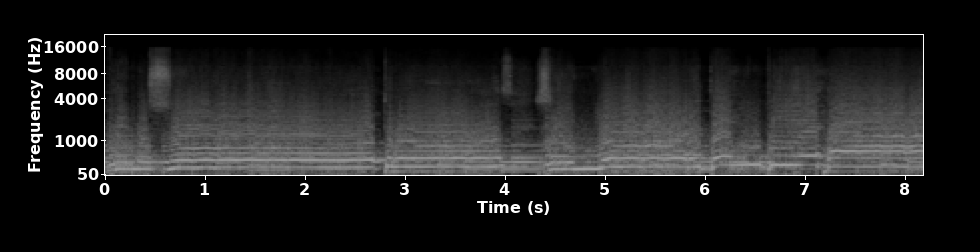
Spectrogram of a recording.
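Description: Sung church music: a voice holding long, wavering notes over sustained instrumental accompaniment, the melody stepping from note to note about once a second.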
